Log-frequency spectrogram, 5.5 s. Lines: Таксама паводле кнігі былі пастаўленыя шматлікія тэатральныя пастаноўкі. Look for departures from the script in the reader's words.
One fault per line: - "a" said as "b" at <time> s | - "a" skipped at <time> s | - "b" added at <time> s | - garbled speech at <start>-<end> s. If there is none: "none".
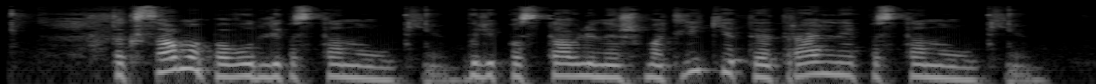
- "кнігі" said as "пастаноўкі" at 1.5 s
